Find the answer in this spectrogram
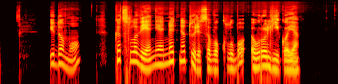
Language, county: Lithuanian, Vilnius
